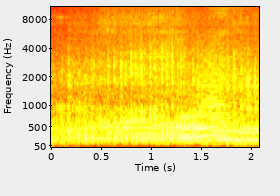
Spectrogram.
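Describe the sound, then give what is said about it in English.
A moped engine buzzing loudly past, a steady, raspy high-pitched whine that fills the whole moment and shifts in pitch as it goes by, with no voices over it. “Some pricks coming past on a moped.”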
